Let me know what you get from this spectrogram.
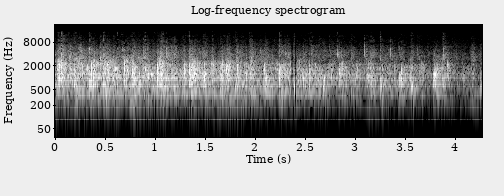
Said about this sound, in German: Sie hat Mut, hein? Junge Mädchen. Kann man ein bisschen Applaus geben, um sie zu ermutigen.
